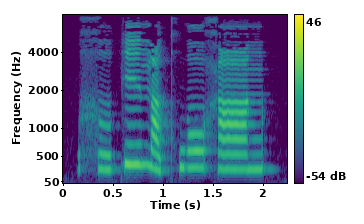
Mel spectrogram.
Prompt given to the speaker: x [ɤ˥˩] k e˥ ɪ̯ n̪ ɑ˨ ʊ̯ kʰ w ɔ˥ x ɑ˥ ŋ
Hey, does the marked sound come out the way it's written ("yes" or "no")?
no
